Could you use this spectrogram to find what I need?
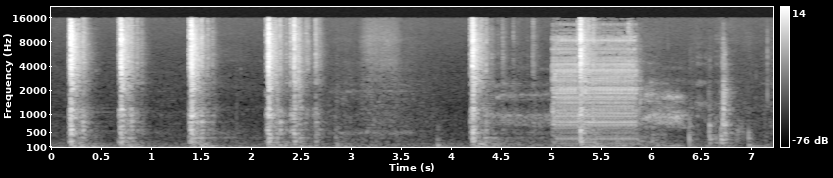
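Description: A typewriter clacks as a sentence is finished: several sharp, separate keystrokes at uneven intervals, then a short pause and a longer rattling burst, with no talk over it.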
